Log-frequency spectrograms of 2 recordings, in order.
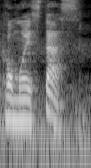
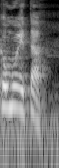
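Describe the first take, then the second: First: The final s sound is clearly pronounced. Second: The final s sound is dropped. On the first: "the standard thing is like" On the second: "I don't say the S's normally. I say, ... that's a Chilean accent"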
